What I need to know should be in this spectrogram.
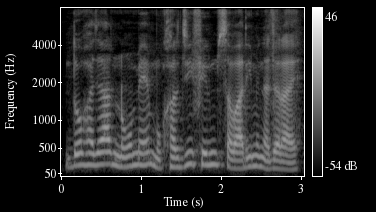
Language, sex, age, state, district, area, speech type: Hindi, female, 45-60, Madhya Pradesh, Ujjain, urban, read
